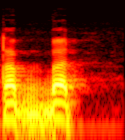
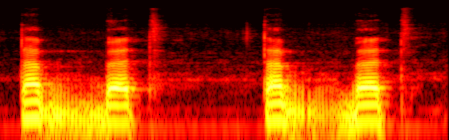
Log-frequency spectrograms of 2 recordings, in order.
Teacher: jangan sampai tidak dihamaskan ya, tidak keluar napasnya. Bukan tabbat, tapi harus ada napas yang keluar ya.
